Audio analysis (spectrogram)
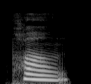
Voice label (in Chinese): "胖", Chinese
